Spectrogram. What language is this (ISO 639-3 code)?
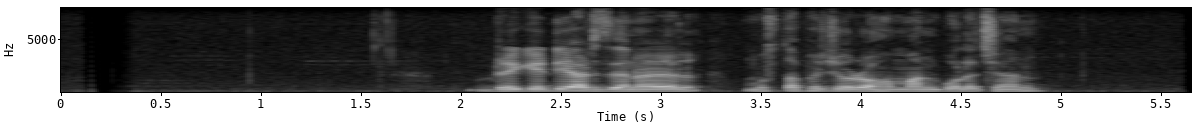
ben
